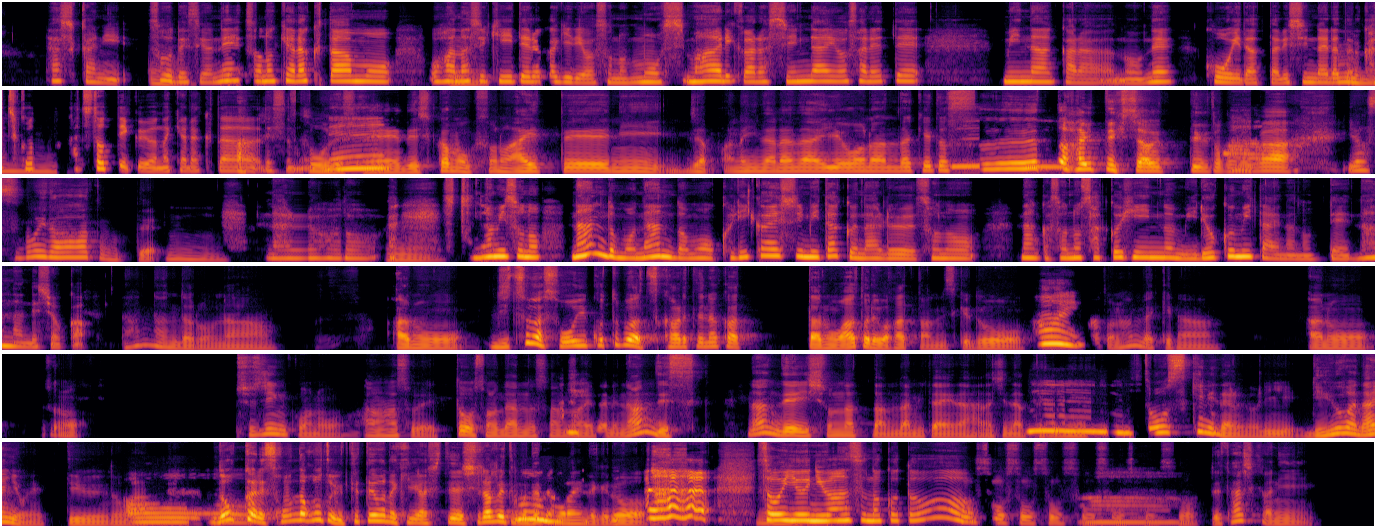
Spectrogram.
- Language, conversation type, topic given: Japanese, podcast, どの映画のシーンが一番好きですか？
- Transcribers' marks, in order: other noise; laugh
